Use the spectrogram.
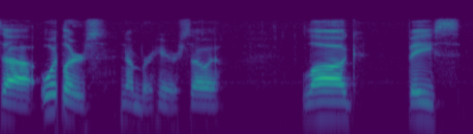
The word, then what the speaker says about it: Euler: might be like euler how do you get euler from e well the guy's name is actually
